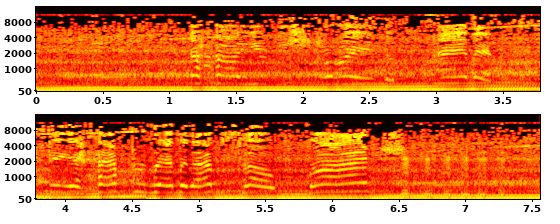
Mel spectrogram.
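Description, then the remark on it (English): A diesel truck engine runs steadily, a deep continuous rumble with a slight rise in pitch midway, while people talk over it throughout; the truck is being used to charge a pink Mary Kay car. “This diesel truck can charge your vehicle, and we need to get your pink Mary Kay car back to your mom before she wakes up.”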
